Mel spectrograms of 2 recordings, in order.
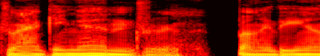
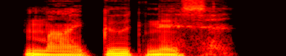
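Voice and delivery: ordinary delivery

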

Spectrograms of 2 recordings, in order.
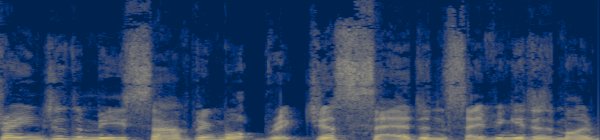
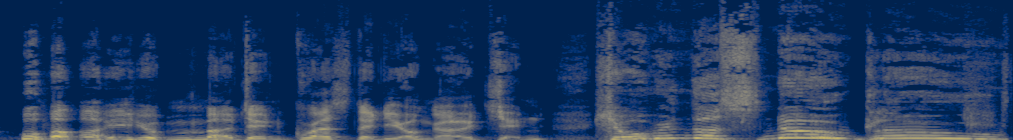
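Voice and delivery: put-on drunk old man voice, pitched higher; 5 semitones higher than usual. Voicing Santa answering the boy after a tinkle: drunk Santa voice. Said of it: "visibly drunk Santa".

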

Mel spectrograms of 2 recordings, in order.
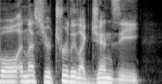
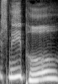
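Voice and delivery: put-on Liverpudlian voice, higher pitched; 9 semitones higher than usual. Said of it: "How's my [name]?".

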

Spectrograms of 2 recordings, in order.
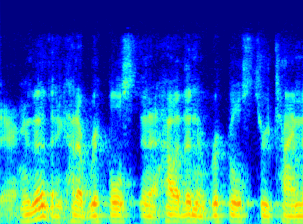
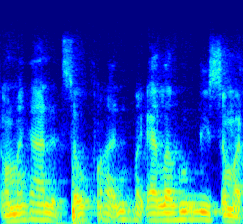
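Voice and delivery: put-on giddy, gushing excited teenage boy voice; 4 semitones higher, 4 dB quieter than usual. Voicing the fifteen-year-old boy still inside, imitating excited fifteen-year-old self. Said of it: "I have still that fifteen-year-old boy being like".

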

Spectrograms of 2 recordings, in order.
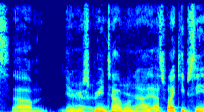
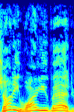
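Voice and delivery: very high, very loud, over-acted earnest tone; 14 semitones higher, 8 dB louder than usual. Retelling a filmed argument, mimicking a woman acting badly: imitating over-acted fake sincerity. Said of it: "she's like the worst actor trying to be real".

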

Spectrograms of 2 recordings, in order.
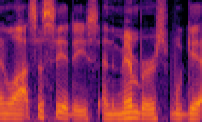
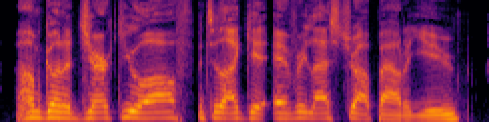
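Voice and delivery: exaggerated dumb-sounding Southern accent, spoken slowly. Reading a viewer's line as Nicolas Cage in Con Air: Nicolas Cage voice. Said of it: "it's a dumb Southern accent, Nicolas Cage".

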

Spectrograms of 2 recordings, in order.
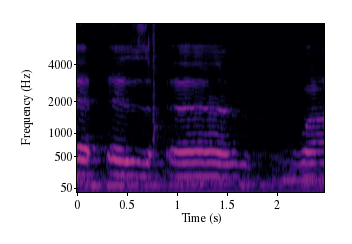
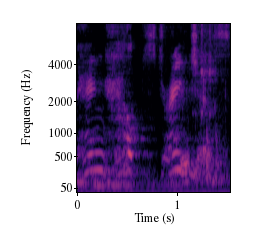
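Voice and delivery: hushed aside, muttered under the breath; 5 semitones higher than usual. Playing a game character, addressing Ping: muttered under breath. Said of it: "I mutter under my breath".

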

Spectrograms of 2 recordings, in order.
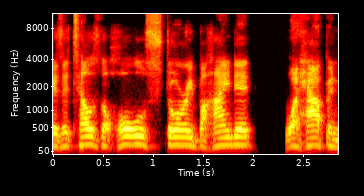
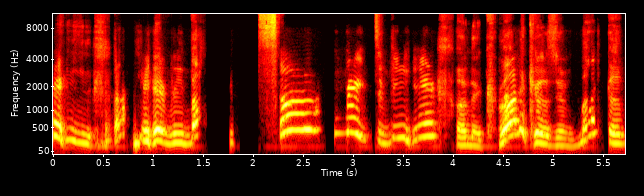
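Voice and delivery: put-on dinosaur character voice, much higher; 9 semitones higher than usual. After asking if the others want to hear it, a speaker performs a Barney voice. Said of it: "I can do Barney to a T".

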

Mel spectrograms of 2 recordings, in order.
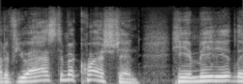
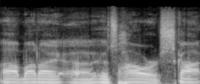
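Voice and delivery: put-on deep, slow radio voice, pitched lower; 5 semitones lower than usual. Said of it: "He talks like this".

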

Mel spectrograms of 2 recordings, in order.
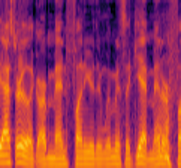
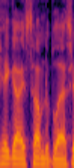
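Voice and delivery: mellow, calmed-down put-on voice, quieter; 4 dB quieter than usual. Imitating someone who calmed down at forty: imitating calm Tom. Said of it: "He's Mister Peaceful now?".

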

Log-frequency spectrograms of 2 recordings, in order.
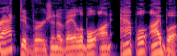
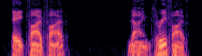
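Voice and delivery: dramatic pauses, much lower and quieter; 6 semitones lower, 5 dB quieter than usual. Asked to repeat the call-in number without interruption: with dramatic pauses. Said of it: "These are dramatic pauses".

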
